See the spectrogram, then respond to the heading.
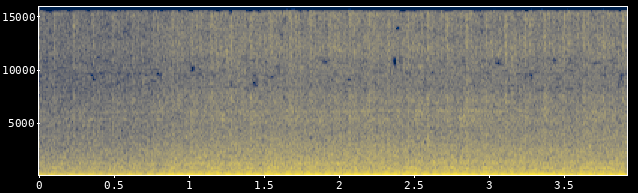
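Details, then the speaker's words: Old VW Polo engine warming up; steady low even idle with a soft pulse near four beats a second, no knocks or misses; healthy. "aber er klingt wieder richtig gut wie gesagt die einspielung wird erst ein paar mal ein paar tage durchlaufen werden jeden fall einmal warmlaufen lassen"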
